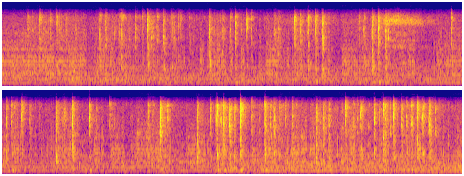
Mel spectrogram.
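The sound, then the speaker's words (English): Steady typing on a computer keyboard, a dense run of quick key clicks and taps that continues throughout at a moderate level, with no voices. “Oh, I'm sorry, I was typing elsewhere here in the minutes.”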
